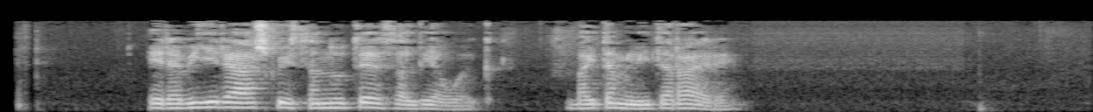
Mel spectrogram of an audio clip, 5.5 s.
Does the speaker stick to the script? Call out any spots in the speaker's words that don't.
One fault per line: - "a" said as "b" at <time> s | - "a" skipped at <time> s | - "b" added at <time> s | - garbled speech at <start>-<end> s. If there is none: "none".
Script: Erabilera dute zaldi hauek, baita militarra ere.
- "asko izan" added at 1.2 s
